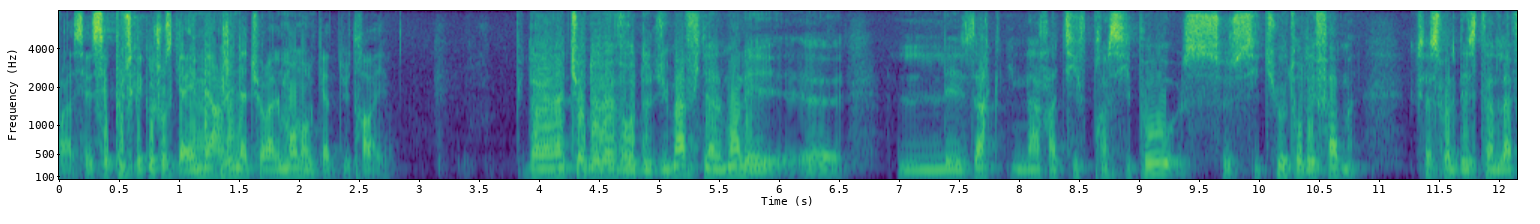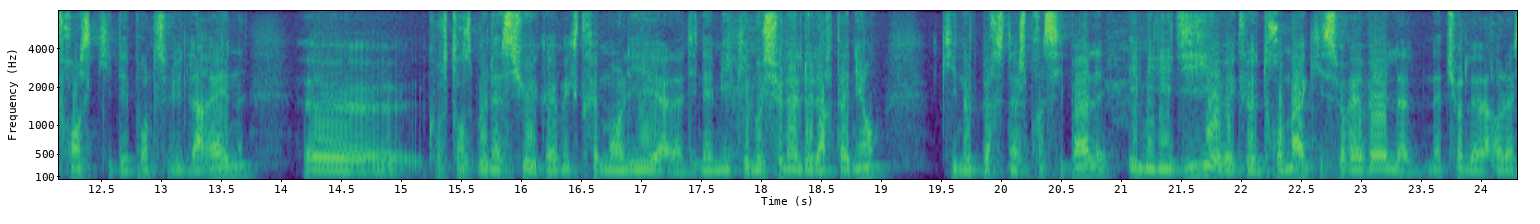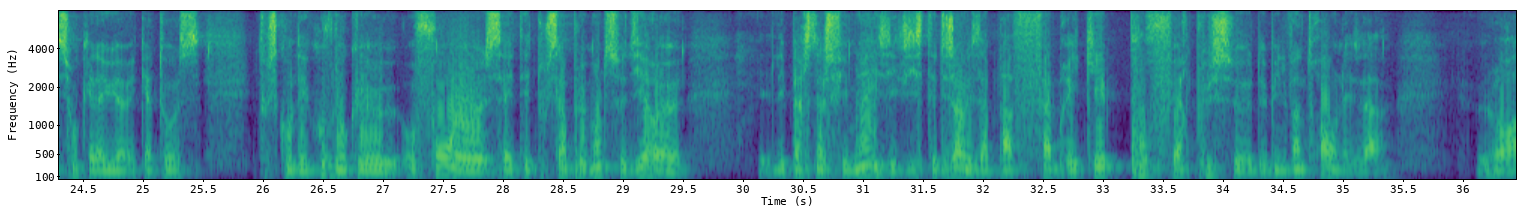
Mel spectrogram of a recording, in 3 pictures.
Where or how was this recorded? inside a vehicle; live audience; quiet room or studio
live audience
